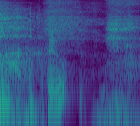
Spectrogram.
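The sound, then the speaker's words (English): A person imitates the gasping, refreshed breath after gulping down water: a sharp voiced 'ahh' inhale-exhale followed by breathy panting, fairly loud, with no other sounds around it. “Yeah, you'd be super there like, you know when you get that breathing after you finish drinking, like.”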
